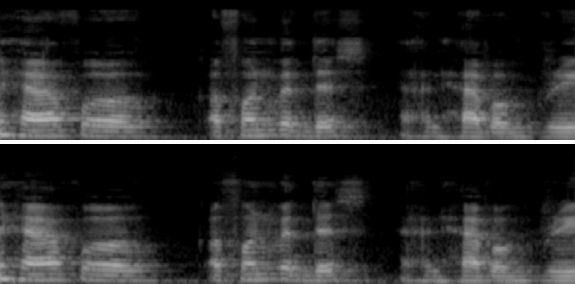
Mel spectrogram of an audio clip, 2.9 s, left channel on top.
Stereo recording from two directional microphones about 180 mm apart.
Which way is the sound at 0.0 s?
5° right (ahead or behind).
